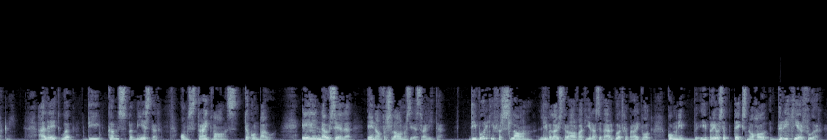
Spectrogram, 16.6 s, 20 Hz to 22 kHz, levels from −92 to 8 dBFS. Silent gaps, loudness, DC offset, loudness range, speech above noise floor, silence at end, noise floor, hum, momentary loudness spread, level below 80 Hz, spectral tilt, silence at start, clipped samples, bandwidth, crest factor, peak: none; -17 LUFS; under 0.1%; 3 LU; 25 dB; 0.15 s; -41 dBFS; none; 10 LU; -46 dBFS; -6 dB/octave; 0 s; under 0.1%; 8.8 kHz; 16 dB; -2 dBFS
